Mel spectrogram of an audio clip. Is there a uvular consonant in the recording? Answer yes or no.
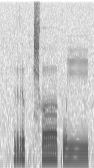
no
